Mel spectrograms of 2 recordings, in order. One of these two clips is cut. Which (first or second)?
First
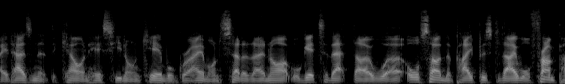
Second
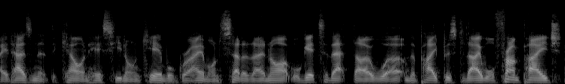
second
